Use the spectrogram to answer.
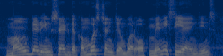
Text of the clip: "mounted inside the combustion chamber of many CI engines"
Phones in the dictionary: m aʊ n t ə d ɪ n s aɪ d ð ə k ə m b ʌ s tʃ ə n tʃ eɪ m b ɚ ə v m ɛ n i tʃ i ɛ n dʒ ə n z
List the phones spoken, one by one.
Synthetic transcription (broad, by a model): m aʊ n t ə d ɪ n s aɪ d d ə k ə m b ʌ s tʃ ə n tʃ eɪ m b ɚ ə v m ɛ n i s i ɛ n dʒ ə n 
